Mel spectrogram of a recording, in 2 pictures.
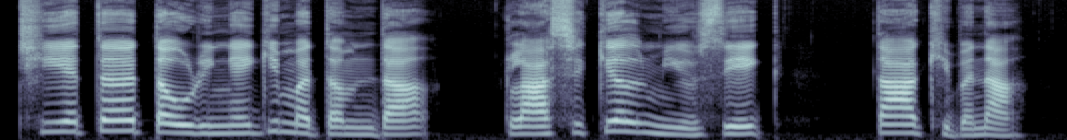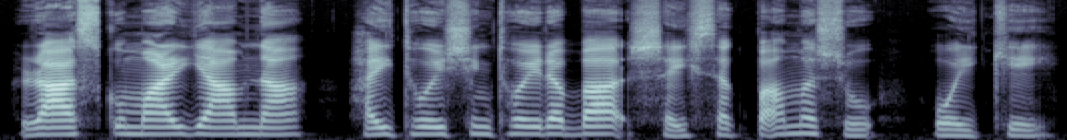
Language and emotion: Manipuri, neutral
